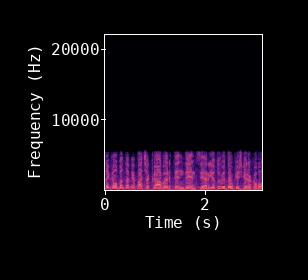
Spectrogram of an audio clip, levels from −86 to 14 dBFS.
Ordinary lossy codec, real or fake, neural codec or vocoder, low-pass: Opus, 64 kbps; fake; vocoder, 44.1 kHz, 128 mel bands every 512 samples, BigVGAN v2; 5.4 kHz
